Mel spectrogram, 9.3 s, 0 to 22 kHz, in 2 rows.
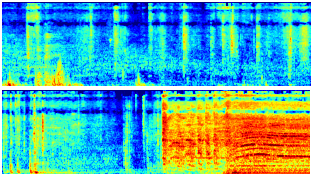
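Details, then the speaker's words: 2020 Ram 5.7 e-Torque after some handling knocks: the engine starts and a steady high whine rides over the idle, turbo-like and present whenever accelerating, from a worn idler pulley bearing. "Kind of whiny, and every time I accelerate. Almost sounds like I got a damn turbo on the thing."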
